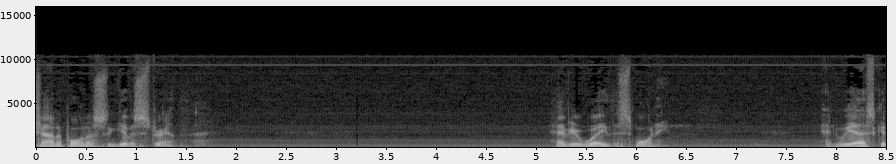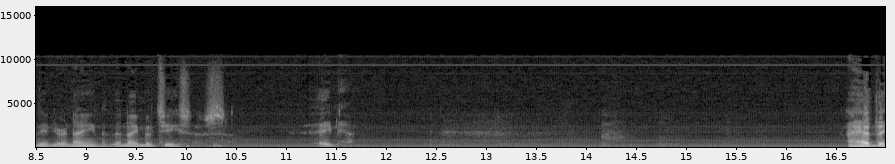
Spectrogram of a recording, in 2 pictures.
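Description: An elderly man speaks calmly through a microphone in a large echoing hall, with long pauses.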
